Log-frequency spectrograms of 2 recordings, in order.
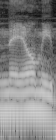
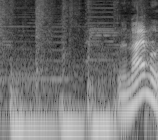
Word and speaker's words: Nanaimo: the Nanaimo bar, and they all said it wrong. There was a bunch of Naomi bars, a few Nanaimo bars. Oh, I wish I saved that clip. It was a good one. Nanaimo is a city.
